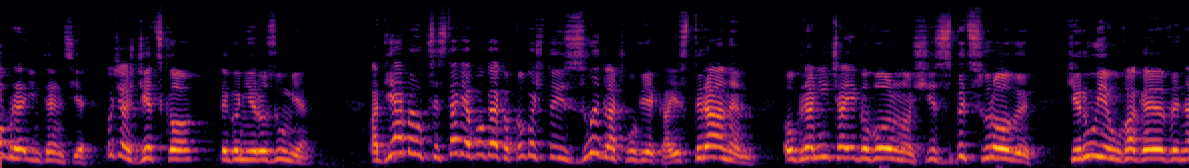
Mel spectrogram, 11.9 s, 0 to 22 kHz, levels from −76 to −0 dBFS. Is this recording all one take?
yes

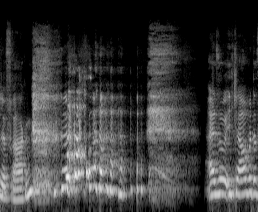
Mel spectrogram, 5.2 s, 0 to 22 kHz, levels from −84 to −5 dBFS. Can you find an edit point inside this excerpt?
no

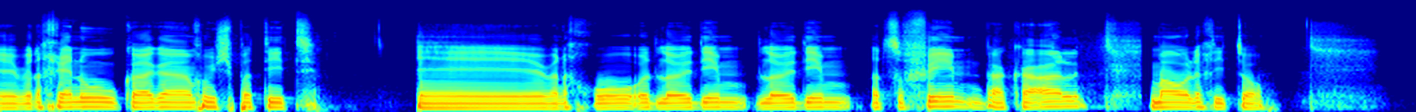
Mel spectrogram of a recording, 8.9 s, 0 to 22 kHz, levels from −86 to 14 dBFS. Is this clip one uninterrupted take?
no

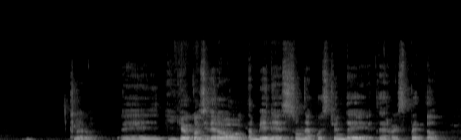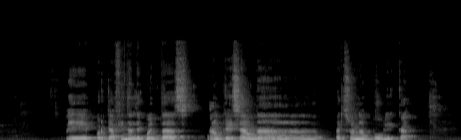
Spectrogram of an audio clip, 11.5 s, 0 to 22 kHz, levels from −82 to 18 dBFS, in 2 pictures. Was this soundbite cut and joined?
yes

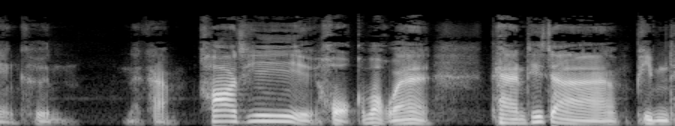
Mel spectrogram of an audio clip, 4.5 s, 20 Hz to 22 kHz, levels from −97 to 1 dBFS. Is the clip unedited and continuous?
yes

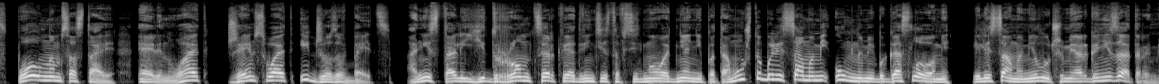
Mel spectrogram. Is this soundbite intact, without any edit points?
no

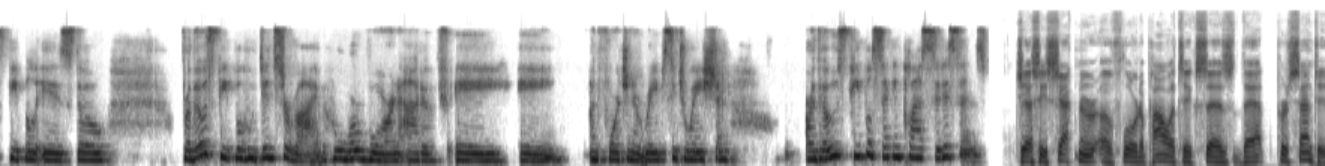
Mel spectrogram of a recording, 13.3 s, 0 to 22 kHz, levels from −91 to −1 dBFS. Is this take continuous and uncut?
yes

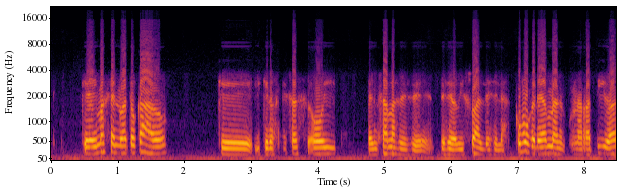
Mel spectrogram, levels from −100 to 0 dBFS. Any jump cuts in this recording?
yes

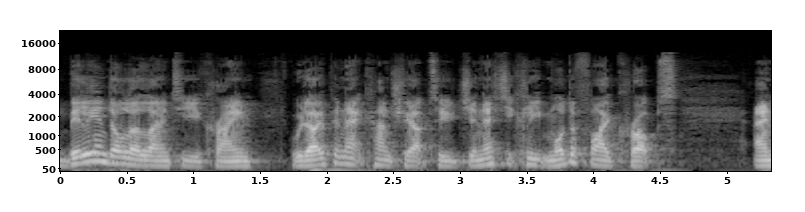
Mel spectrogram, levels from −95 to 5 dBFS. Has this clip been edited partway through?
no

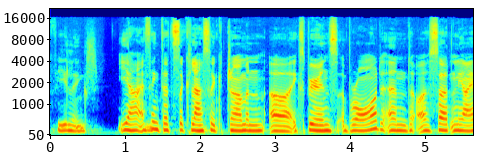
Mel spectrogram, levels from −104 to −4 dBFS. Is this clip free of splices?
yes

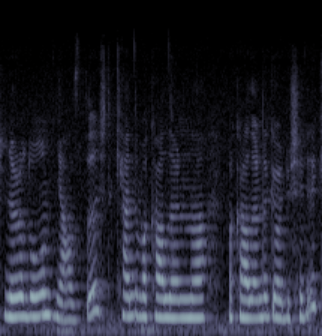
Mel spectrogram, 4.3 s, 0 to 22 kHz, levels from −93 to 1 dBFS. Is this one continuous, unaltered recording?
yes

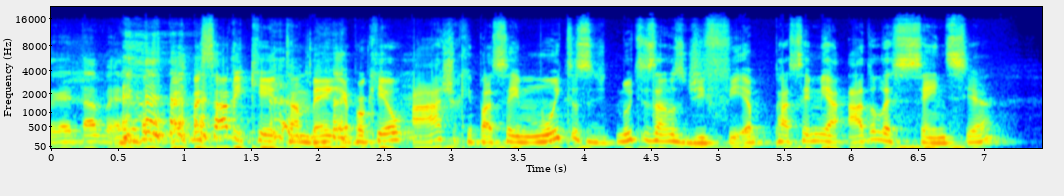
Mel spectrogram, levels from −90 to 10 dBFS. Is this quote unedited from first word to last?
yes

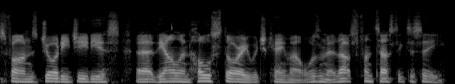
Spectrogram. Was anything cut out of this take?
yes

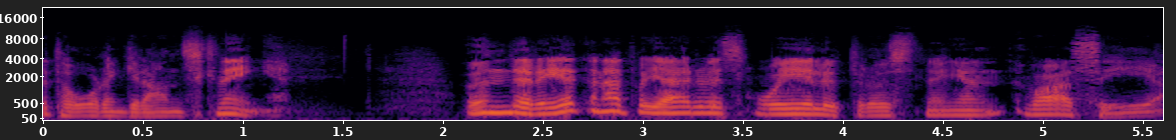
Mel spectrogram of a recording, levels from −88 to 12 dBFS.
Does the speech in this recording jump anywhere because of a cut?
yes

